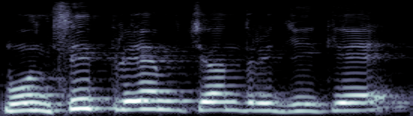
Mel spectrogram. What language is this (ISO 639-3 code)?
mai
